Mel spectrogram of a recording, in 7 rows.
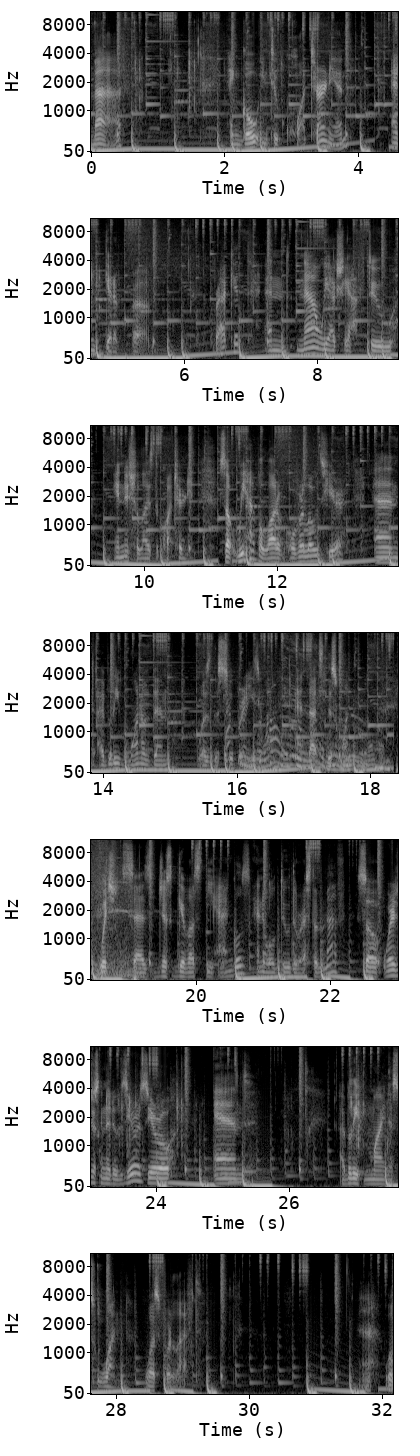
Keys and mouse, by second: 0.0-5.1 typing, 11.2 click, 11.4 click, 11.6 click, 11.8 click, 11.9 click, 12.1 click, 13.4 click, 14.2 click, 14.6 click, 15.6 click, 23.0-24.3 typing, 26.6-27.5 typing, 27.7 ctrl+s, 29.1 click.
